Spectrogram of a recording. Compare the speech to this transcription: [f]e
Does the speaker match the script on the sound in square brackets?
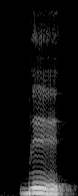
no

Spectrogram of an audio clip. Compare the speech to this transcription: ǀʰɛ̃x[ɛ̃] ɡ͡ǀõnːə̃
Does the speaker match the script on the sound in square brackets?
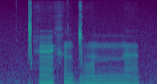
no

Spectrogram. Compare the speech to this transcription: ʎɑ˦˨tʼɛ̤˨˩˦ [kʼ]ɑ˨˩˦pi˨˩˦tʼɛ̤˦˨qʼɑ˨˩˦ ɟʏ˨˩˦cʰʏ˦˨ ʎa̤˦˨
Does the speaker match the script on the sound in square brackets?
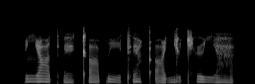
yes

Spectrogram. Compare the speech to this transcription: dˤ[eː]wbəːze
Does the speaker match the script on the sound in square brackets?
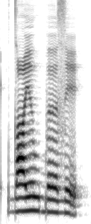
yes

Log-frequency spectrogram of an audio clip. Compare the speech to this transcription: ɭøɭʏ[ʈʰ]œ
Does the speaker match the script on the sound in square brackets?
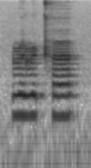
yes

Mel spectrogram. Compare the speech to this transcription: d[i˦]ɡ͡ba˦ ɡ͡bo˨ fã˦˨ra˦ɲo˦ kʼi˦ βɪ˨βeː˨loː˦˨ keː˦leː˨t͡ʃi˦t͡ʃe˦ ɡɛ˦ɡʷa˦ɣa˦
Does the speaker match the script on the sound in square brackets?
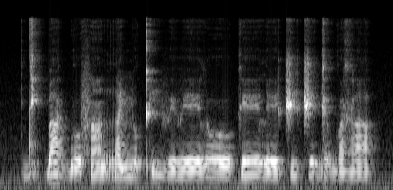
no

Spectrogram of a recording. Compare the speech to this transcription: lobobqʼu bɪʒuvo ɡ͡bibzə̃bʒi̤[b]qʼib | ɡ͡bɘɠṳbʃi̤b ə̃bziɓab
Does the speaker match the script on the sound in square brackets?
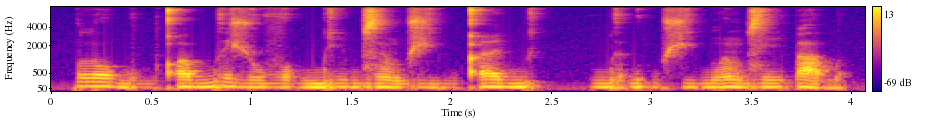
yes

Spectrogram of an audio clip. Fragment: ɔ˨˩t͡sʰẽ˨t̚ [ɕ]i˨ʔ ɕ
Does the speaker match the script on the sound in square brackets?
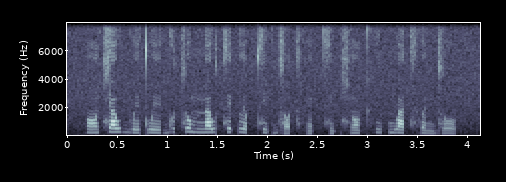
no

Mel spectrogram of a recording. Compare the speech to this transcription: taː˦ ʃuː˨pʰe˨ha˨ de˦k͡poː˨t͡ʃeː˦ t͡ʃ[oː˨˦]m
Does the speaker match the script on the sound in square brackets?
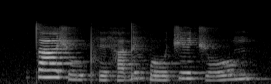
yes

